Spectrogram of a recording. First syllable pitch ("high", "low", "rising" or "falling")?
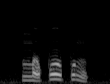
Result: low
